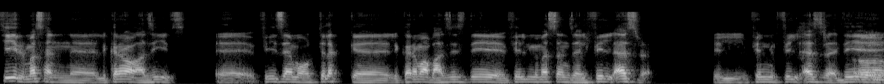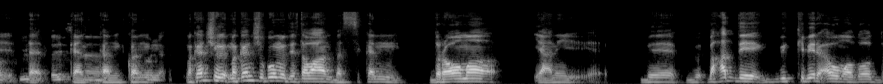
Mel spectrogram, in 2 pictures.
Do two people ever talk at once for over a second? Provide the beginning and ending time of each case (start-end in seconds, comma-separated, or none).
8.5-10.5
